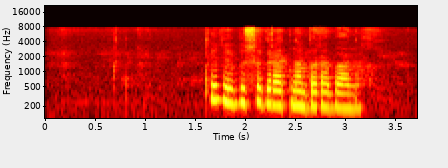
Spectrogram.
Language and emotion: Russian, neutral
